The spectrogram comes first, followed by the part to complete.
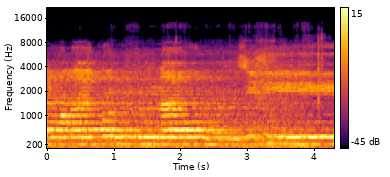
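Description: A reciter's voice chanting an Islamic prayer recitation (dua) in long held notes, the pitch shifting slightly now and then.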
